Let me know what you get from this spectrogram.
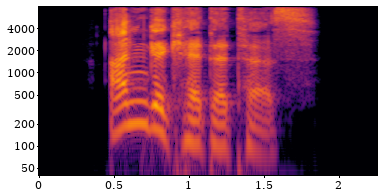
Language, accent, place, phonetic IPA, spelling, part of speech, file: German, Germany, Berlin, [ˈanɡəˌkɛtətəs], angekettetes, adjective, De-angekettetes.ogg
- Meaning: strong/mixed nominative/accusative neuter singular of angekettet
